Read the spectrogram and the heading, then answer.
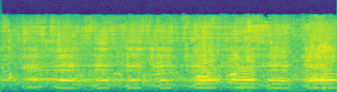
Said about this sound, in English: Now that's not flatulence and belching. That's lovemaking. These elephant seals have migrated all the way from the Gulf of Alaska. They come to this spot every winter to breed and to fight off other elephant seals.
